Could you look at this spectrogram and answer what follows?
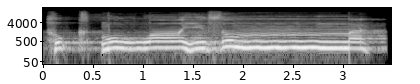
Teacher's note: Mim yang bertasdid gunnah musyaddadah kita dengungkan selama 3 harakat.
